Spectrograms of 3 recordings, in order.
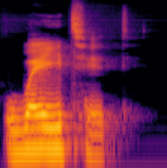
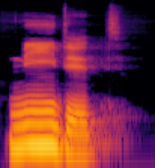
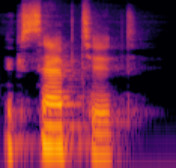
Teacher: Firstly, ed pronounced as id. We pronounce ed as id when a regular verb in its infinitive form ends in a T or a D sound.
